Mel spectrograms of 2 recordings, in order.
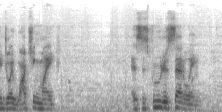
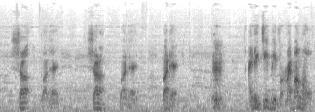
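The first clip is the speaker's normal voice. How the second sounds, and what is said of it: Bad cartoon character voice impressions. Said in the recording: “my very bad Beavis and Butthead impersonations”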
